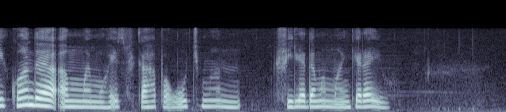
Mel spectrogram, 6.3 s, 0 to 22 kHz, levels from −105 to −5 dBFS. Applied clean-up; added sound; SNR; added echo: none; none; none; none.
